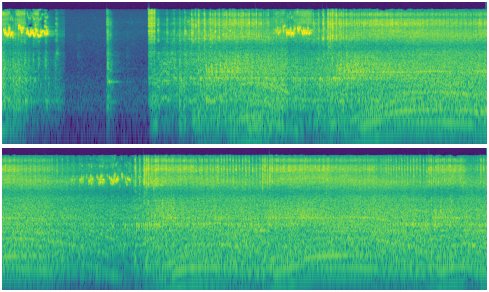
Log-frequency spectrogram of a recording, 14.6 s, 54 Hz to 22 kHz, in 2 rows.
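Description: Case 1150 bulldozer's six-cylinder Case diesel engine firing up and running on starting fluid sprayed into the intake, its speed surging up and then falling back twice. The sound drops out for about a second near the start.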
